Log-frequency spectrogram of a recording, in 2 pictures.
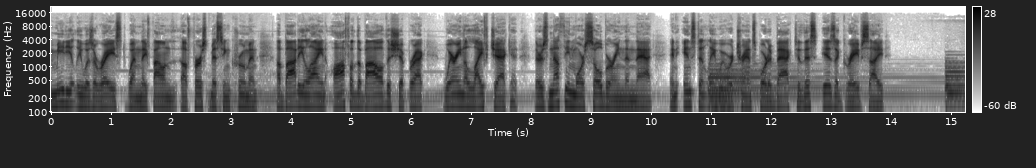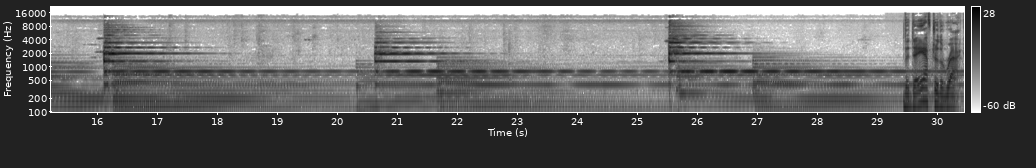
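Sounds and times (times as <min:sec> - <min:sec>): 
church bell tolling: 0:00.0 - 0:09.9, 0:10.8 - 0:30.4
speech: 0:00.0 - 0:14.0, 0:29.5 - 0:30.4.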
